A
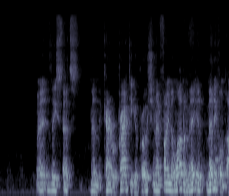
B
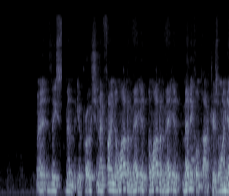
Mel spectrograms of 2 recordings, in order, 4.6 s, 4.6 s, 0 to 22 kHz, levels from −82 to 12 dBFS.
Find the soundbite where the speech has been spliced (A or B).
B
